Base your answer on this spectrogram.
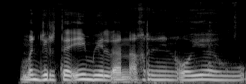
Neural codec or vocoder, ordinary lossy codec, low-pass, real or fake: vocoder, 44.1 kHz, 128 mel bands every 256 samples, BigVGAN v2; none; 19.8 kHz; fake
